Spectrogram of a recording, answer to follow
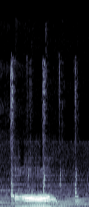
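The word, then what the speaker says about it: आम: How to pronounce it? Together, arm. Arm.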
